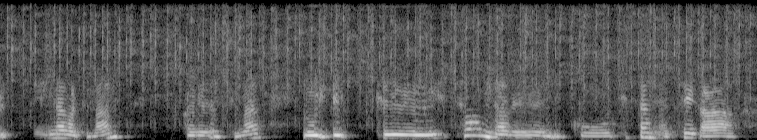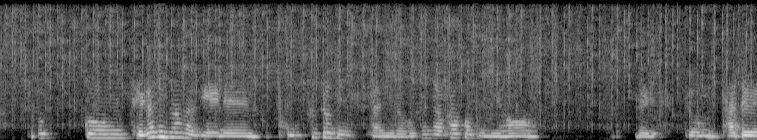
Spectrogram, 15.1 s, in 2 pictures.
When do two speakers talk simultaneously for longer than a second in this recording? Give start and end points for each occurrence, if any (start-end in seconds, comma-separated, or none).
none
